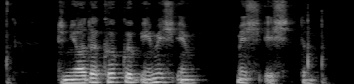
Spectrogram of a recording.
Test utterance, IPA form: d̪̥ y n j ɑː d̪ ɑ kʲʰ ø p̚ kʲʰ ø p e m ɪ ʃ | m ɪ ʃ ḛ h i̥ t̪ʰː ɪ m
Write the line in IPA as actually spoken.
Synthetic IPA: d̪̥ y n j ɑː d̪ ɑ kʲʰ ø p̚ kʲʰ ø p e m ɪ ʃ | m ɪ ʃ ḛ ʃ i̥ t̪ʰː ɪ m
